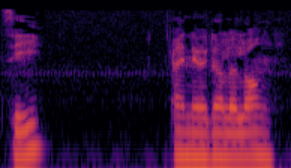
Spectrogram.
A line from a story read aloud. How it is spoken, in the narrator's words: said, just a little roughly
